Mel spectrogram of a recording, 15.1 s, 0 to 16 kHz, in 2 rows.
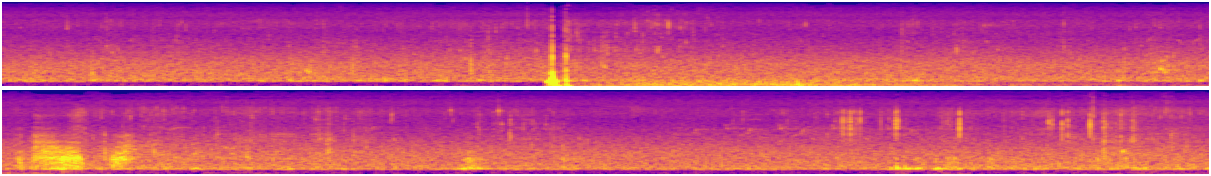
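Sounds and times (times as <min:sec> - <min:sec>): canoe bump: 0:03.4 - 0:06.8
faint hiss of water: 0:03.4 - 0:11.7.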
